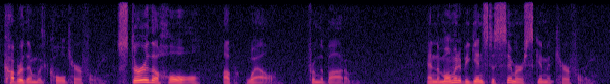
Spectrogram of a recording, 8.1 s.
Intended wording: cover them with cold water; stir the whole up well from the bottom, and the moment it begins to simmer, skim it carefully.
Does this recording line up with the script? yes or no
no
